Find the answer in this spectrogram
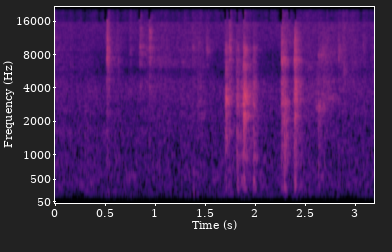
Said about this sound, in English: Let me see if I can type into the notes.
